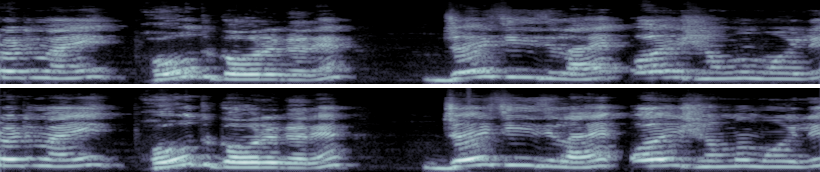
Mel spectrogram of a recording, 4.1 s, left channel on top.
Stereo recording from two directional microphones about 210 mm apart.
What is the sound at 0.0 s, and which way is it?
A woman's voice, 15° right (ahead or behind).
